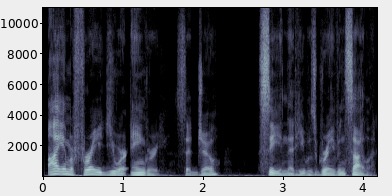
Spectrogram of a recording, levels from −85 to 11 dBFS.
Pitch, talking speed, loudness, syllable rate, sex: 105 Hz, 215 wpm, -19 LUFS, 5.9 syllables/s, male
